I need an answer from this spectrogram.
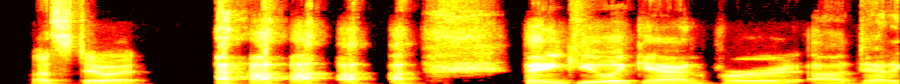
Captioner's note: laughs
